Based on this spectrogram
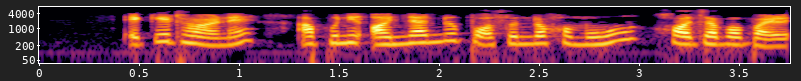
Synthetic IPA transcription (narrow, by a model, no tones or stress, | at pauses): ɛkedʱɔɹɔnɛ | a̰puniʔɔjnːanːʊpɔsɔndɔxɔmuɦxɔzabɔpaɹɛ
